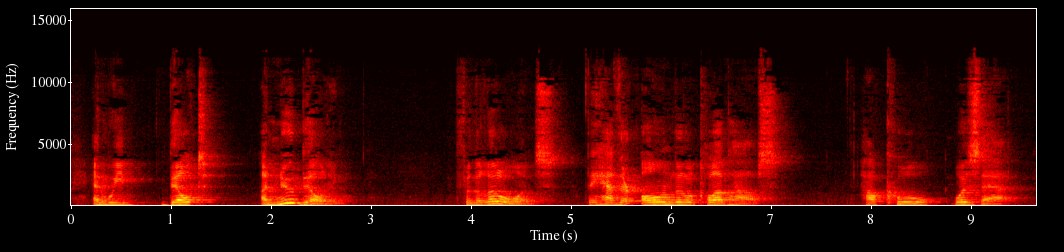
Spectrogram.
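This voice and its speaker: Speaking at a very slow pace with long, frequent pauses, a man uses a high pitch with ordinary pitch variation, and audible room echo is present. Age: 70s. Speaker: pastor. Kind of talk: church announcement address. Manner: warm, enthusiastic.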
